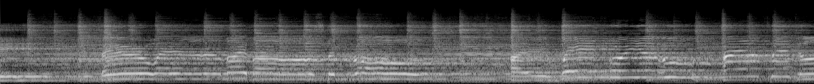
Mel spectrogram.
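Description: A man singing a folk ballad over steadily strummed acoustic guitar.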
